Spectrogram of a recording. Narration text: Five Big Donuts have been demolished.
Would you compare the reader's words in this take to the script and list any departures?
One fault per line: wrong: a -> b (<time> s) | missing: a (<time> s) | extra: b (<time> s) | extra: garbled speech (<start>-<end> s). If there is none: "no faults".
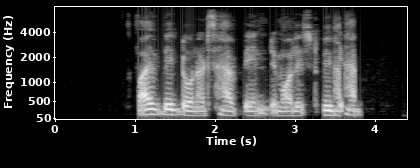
extra: garbled speech (3.3-3.8 s)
